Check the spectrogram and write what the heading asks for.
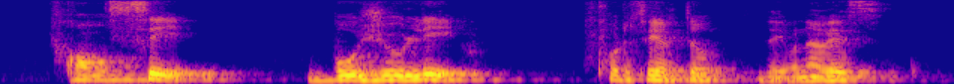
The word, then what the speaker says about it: Beaujolais: Si pronunciamos, tomando en cuenta estas características, EAU suena O, la J suena J, AI suena E, la S final no suena, la sílaba tónica es la que pronunciamos al final. Por lo tanto, esta palabra debería sonar y suena Beaujolais. Beaujolais.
